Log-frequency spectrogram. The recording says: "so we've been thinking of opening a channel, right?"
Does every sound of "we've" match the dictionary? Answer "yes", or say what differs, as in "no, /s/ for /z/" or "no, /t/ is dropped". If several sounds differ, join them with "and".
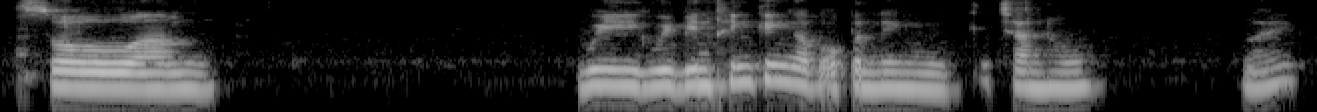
no, /w/ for /v/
